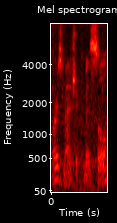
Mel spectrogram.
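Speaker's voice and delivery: soft unvoiced whisper under the breath.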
